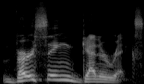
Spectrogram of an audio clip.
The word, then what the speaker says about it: Vercingetorix: I'm sure that you did but this is pronounced versing getterex now he was known as the king of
